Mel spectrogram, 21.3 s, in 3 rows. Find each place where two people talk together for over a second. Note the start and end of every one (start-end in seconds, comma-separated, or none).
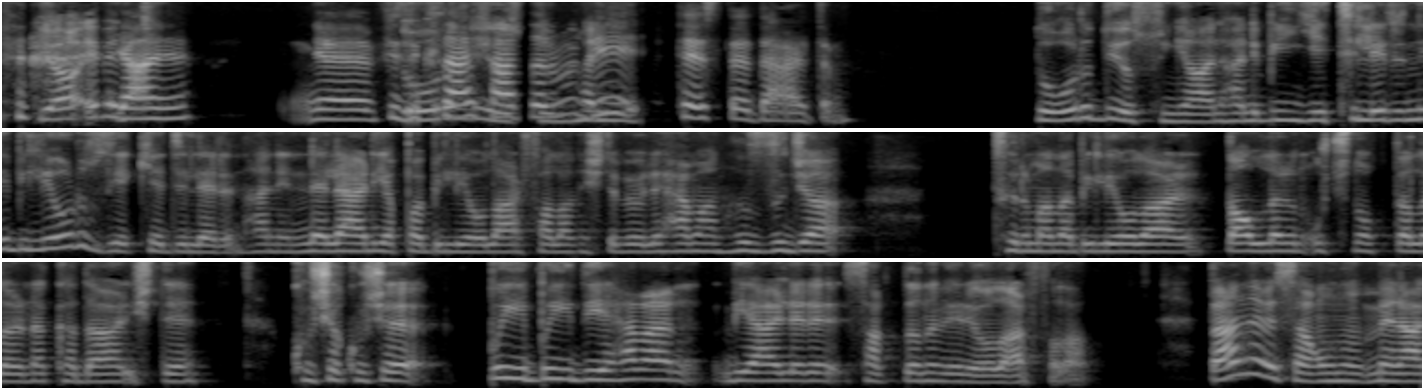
2.0-3.2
